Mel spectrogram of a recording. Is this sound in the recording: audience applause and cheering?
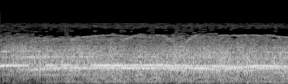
yes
